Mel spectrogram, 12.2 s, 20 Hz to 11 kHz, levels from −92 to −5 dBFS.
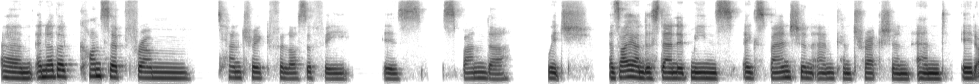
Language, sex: Danish, female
